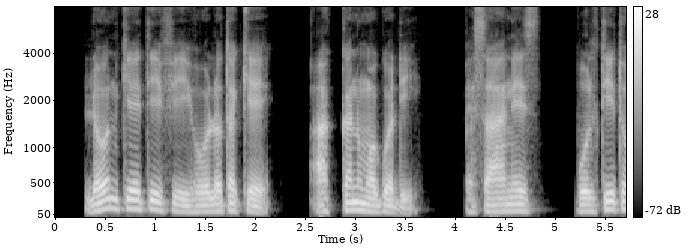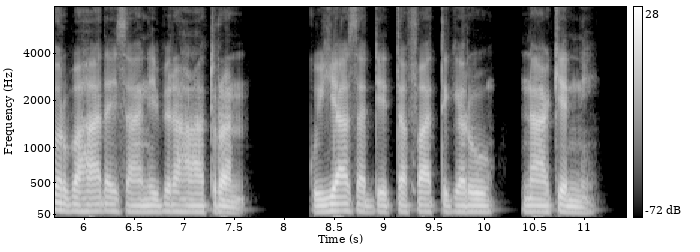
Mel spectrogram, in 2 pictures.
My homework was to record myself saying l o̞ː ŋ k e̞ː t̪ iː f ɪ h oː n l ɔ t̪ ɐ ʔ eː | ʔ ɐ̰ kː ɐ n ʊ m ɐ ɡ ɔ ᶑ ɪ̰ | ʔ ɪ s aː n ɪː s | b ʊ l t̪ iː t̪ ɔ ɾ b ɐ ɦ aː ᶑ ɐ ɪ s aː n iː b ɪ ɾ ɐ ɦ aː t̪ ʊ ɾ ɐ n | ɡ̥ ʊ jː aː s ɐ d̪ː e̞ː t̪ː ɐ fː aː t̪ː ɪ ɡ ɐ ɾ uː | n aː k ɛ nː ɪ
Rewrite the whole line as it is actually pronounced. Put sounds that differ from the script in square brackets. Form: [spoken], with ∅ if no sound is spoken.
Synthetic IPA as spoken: l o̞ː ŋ k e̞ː t̪ iː f ɪ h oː [∅] l ɔ t̪ ɐ [k] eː | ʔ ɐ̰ kː ɐ n ʊ m ɐ ɡ ɔ ᶑ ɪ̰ | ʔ ɪ s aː n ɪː s | b ʊ l t̪ iː t̪ ɔ ɾ b ɐ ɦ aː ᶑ ɐ ɪ s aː n iː b ɪ ɾ ɐ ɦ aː t̪ ʊ ɾ ɐ n | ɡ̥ ʊ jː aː s ɐ d̪ː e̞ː t̪ː ɐ fː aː t̪ː ɪ ɡ ɐ ɾ uː | n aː k ɛ nː ɪ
